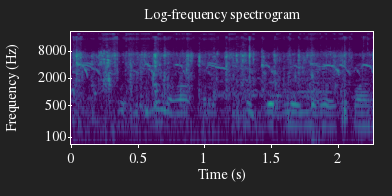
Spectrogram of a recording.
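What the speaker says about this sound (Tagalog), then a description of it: "Yung mga manok." Chickens cluck and chatter at close range on a farm where pigs are also being fed, short fowl calls mixed with people talking in the background.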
